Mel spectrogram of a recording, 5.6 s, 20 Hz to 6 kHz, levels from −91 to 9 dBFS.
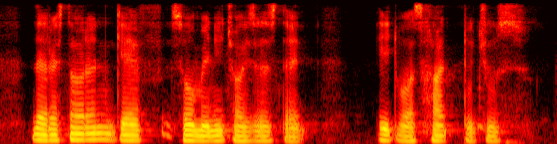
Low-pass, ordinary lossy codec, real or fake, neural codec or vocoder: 5.4 kHz; none; fake; codec, 44.1 kHz, 7.8 kbps, DAC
